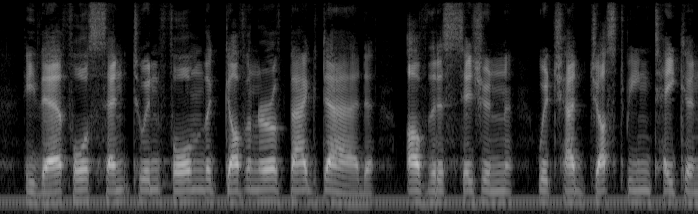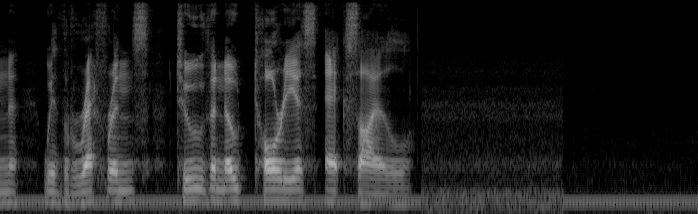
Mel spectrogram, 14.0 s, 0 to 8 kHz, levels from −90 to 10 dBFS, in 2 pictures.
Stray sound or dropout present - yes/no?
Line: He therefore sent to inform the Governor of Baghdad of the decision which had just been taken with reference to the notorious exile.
no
